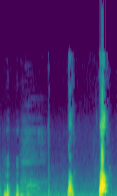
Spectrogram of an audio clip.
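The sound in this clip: A dog barks four times: two quick, lighter barks, a pause, then two stronger barks, the last one loudest.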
